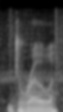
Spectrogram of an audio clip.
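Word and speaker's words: drow: ice one Dale to Dro playthrough and yes I say dro not draw because dro rhymes with moe not with cow even though Bob will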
